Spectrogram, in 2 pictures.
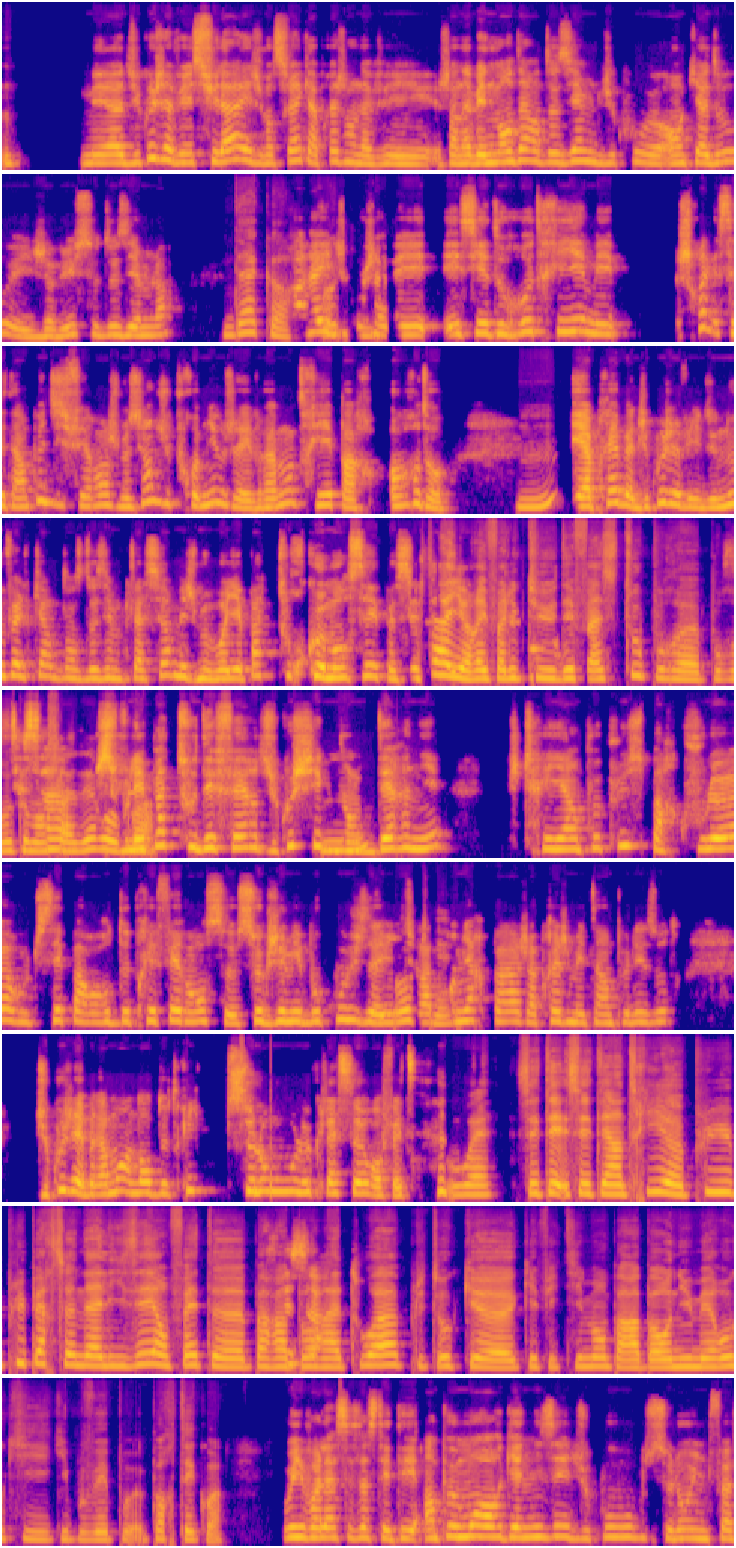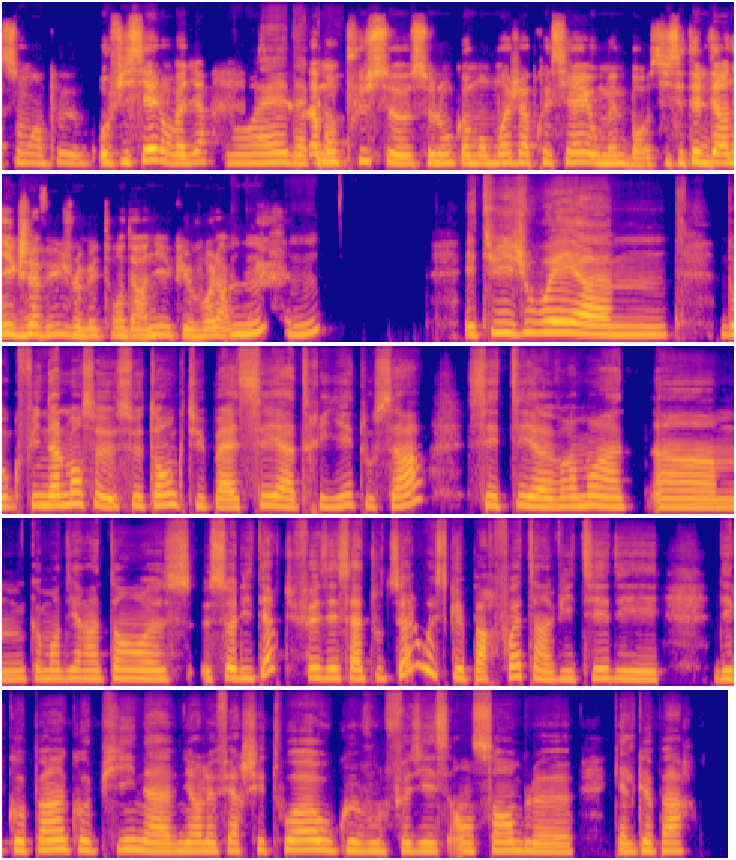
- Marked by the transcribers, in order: stressed: "dernier"; chuckle; stressed: "officielle"; chuckle
- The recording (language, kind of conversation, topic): French, podcast, Quel souvenir te revient quand tu penses à tes loisirs d'enfance ?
